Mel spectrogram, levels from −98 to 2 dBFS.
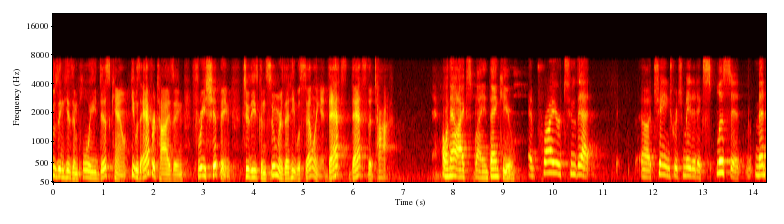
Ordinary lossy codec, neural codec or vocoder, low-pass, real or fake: Opus, 64 kbps; codec, 16 kHz in and 24 kHz out, 1 kbps, XY-Tokenizer; 7.2 kHz; fake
